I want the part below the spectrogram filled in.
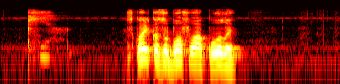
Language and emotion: Russian, neutral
